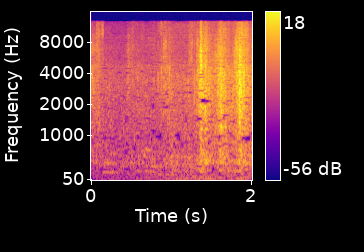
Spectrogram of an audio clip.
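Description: Baseball stadium crowd noise between pitches, a wash of voices that grows louder with a couple of brief surges near the end.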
